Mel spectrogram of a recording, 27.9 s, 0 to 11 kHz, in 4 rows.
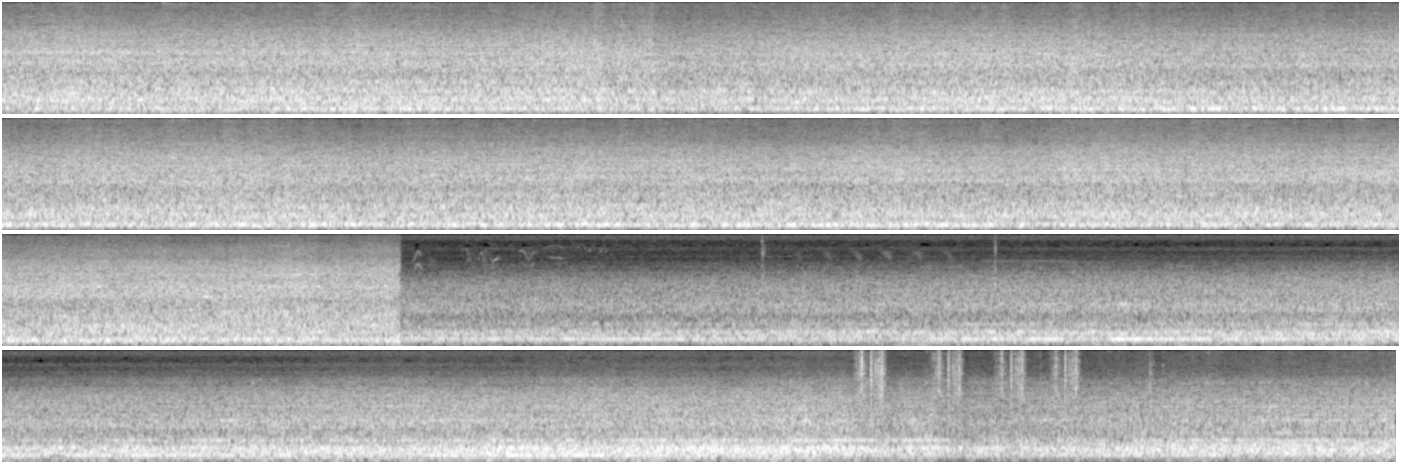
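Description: Loaded freight wagons rolling past at speed, a steady rumble of wheels on rail. About halfway in it gives way to a 201E (ET22-class) electric locomotive hauling open wagons, approaching with a steady hum and a quick run of clicks near the end.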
